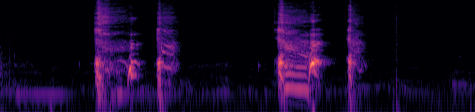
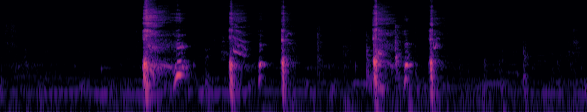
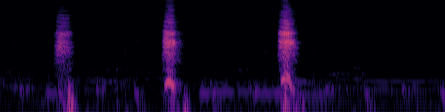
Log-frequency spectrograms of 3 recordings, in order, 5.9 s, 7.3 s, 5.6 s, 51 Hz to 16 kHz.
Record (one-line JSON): {"cough_length": "5.9 s", "cough_amplitude": 10307, "cough_signal_mean_std_ratio": 0.27, "three_cough_length": "7.3 s", "three_cough_amplitude": 4330, "three_cough_signal_mean_std_ratio": 0.3, "exhalation_length": "5.6 s", "exhalation_amplitude": 6168, "exhalation_signal_mean_std_ratio": 0.25, "survey_phase": "alpha (2021-03-01 to 2021-08-12)", "age": "45-64", "gender": "Female", "wearing_mask": "No", "symptom_none": true, "smoker_status": "Never smoked", "respiratory_condition_asthma": false, "respiratory_condition_other": false, "recruitment_source": "REACT", "submission_delay": "1 day", "covid_test_result": "Negative", "covid_test_method": "RT-qPCR"}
